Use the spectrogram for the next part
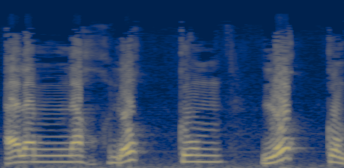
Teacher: فيكون اغلاق المخرج على قاف ساكنه من غير قلقله ويكون الفتح على كاف متحركه · ومن العرب من كان يبقي هذه القاف من أيضا من غير قلقلة كما ذكرنا ويدغمها في الكاف إدغاما ناقصا، هكذا ألم نخلقكم لقكم، فيكون إغلاق المخرج على قاف ساكنة من غير قلقلة ويكون الفتح على كاف متحركة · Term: ادغاما ناقصا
